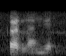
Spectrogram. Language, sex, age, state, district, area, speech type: Urdu, male, 18-30, Bihar, Purnia, rural, conversation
